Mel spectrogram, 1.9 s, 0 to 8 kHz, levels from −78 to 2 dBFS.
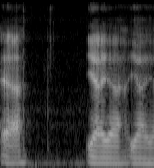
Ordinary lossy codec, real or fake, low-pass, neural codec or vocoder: none; real; none; none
